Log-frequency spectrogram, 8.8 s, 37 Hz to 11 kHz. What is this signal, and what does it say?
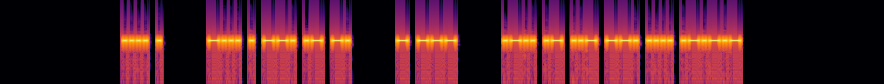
Morse code, heard as a keyed tone, about 36 wpm, 700 Hz. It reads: HE BEGAN TO LAUGH.
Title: 2x Word-Spacing - Sentences from Top 500 Words - 35wpm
